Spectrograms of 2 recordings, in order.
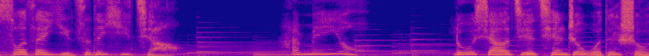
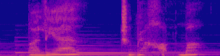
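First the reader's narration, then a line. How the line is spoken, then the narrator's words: Soft question. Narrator (Chinese): 卢小姐轻声地问我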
